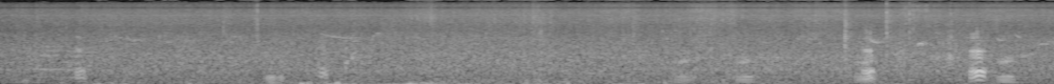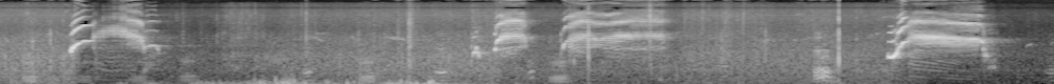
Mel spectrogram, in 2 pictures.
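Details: Alarm screams of several wild chacma baboons, Soutpansberg mountains, South Africa, directed at a rock python wrapped around a young baboon; low background rumble, then short harsh harmonic screams in scattered bursts over the last seven seconds.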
